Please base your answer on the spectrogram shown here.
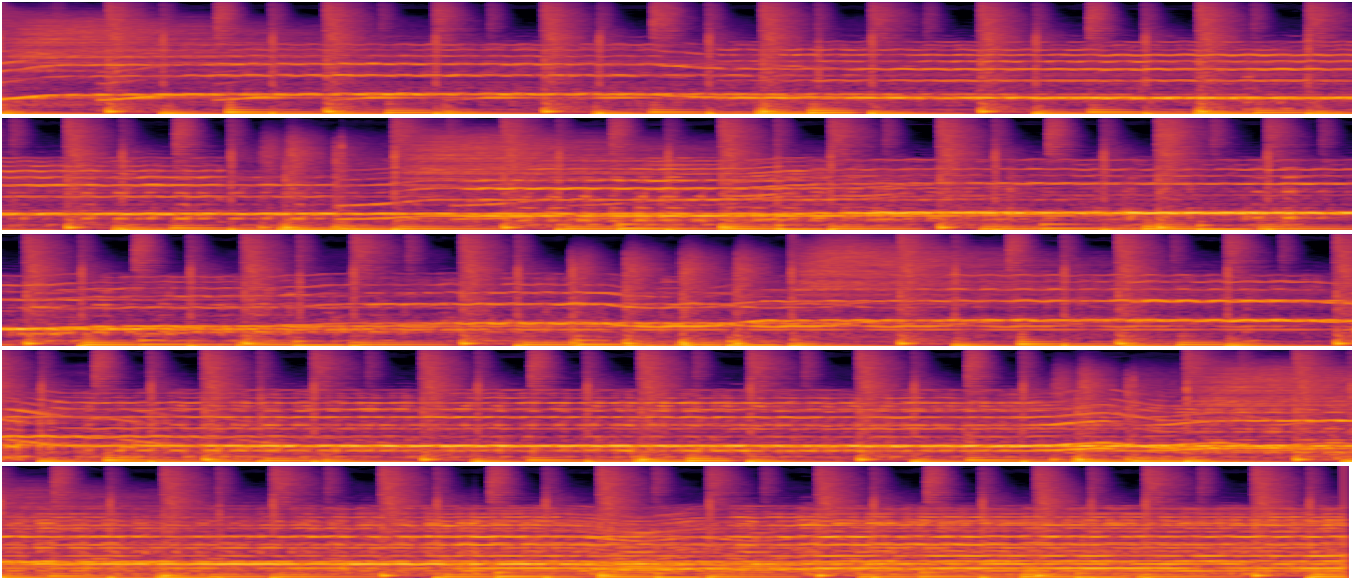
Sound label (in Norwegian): Glissando gitar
